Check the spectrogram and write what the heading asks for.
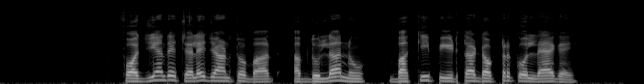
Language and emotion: Punjabi, neutral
